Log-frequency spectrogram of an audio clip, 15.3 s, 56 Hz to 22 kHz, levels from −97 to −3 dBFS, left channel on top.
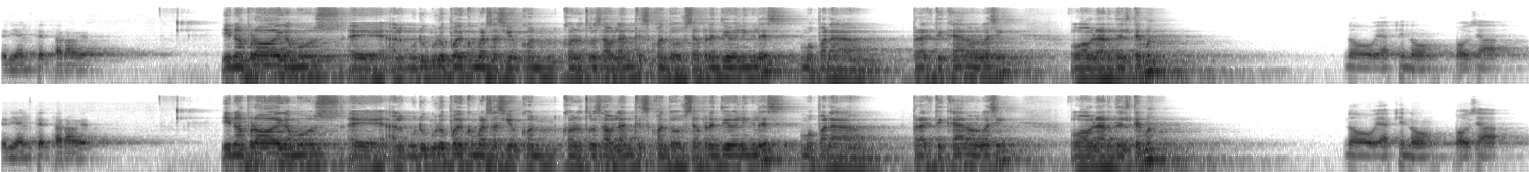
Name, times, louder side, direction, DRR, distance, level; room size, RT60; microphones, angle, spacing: voice 1, 0.0-0.9 13.4-15.0, right 4 dB, 55° right, 13 dB, 0.6 m, -28 dB
voice 2, 2.2-8.8 9.1-10.1 10.7-11.6, right 1 dB, 25° right, 4 dB, 1.3 m, -22 dB
20.5 x 7.8 x 9.0 m, 1.5 s
head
